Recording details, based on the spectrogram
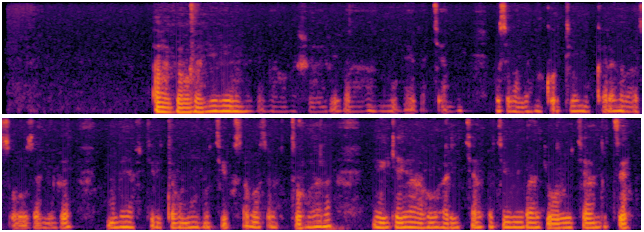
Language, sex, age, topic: Kinyarwanda, female, 18-24, health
